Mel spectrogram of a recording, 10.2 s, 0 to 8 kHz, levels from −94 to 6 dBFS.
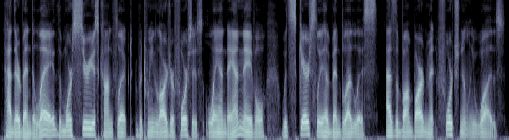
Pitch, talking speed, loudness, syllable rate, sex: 95 Hz, 140 wpm, -20 LUFS, 4.4 syllables/s, male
